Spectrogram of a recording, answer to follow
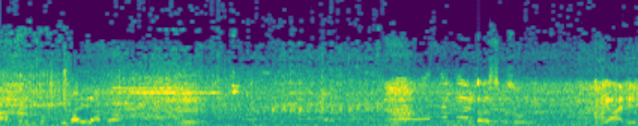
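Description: Street traffic: motorcycles running slowly past on a broken road, with people's voices in the background.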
